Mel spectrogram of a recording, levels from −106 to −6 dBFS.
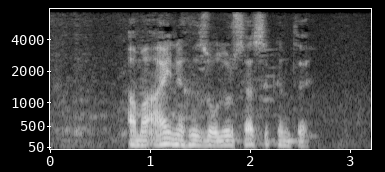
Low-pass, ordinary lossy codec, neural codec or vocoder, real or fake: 7.2 kHz; AAC, 48 kbps; none; real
